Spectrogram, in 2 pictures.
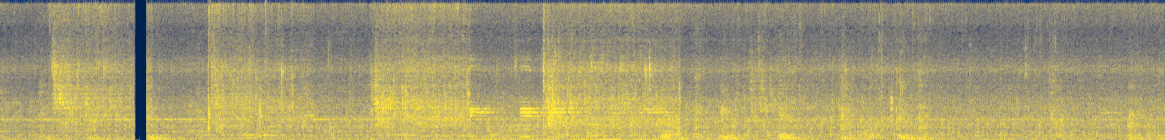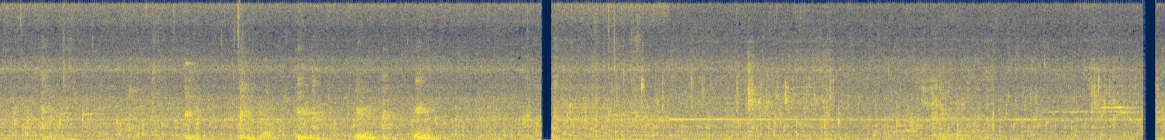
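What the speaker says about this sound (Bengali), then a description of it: "তেলটাও গরম হয়ে গেছে। এবার বড়াটা ভেজে নেব।" Potato peel fritters frying in hot oil on a kitchen stove, a steady close sizzle and bubbling crackle running continuously with small pops and fluctuations throughout.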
